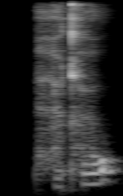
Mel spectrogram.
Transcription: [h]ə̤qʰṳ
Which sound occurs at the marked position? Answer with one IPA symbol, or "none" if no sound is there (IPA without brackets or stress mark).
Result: h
